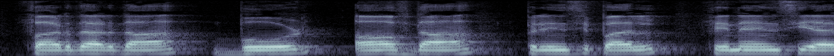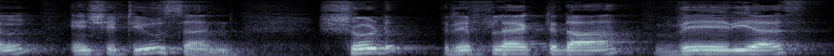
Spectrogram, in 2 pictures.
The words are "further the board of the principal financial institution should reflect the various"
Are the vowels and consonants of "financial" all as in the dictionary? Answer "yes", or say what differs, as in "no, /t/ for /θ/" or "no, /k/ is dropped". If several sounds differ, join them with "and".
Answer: no, /s/ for /ʃ/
